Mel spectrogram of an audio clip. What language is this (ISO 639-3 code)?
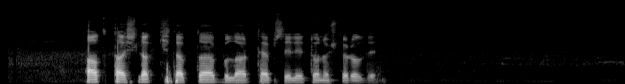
uig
